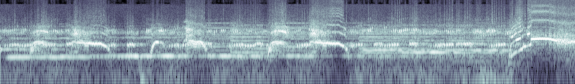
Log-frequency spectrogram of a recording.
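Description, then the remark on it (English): A dense chorus of frogs croaking and chirping together, with overlapping repeated calls and occasional louder rasping croaks standing out, steady throughout with no voices. “American International Pictures presents Frogs, the story of the day nature strikes back.”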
